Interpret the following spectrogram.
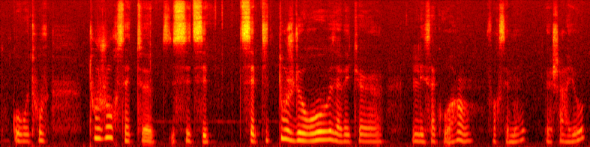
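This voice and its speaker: A woman's voice: lowish voice, steady tone, slow pace, mellow, slightly rough. A woman with a French accent casually presenting an unboxing as a reviewer, hesitant and often searching for her words. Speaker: tarot deck reviewer.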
